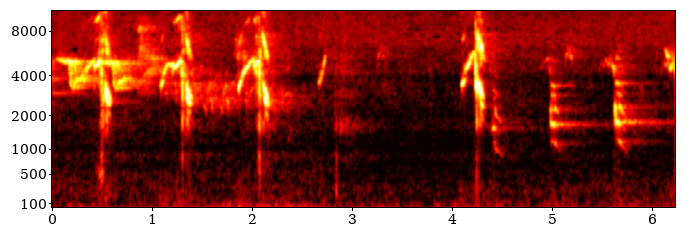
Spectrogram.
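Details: Golden eagle at an Estonian nest live camera, an adult bringing a huge prey to the nest on the evening of 3 June 2020; thin, high, downslurred yelping notes repeated at uneven intervals over a faint continuous background hiss.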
